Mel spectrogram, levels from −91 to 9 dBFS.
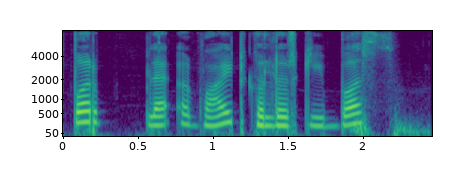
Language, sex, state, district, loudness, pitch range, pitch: Hindi, female, Himachal Pradesh, Shimla, -18 LUFS, 205-255 Hz, 230 Hz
